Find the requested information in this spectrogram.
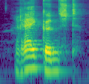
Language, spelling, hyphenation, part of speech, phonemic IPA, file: Dutch, rijkunst, rij‧kunst, noun, /ˈrɛi̯.kʏnst/, Nl-rijkunst.ogg
- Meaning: 1. equestrianism 2. one's horse-riding skills 3. one's driving skills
